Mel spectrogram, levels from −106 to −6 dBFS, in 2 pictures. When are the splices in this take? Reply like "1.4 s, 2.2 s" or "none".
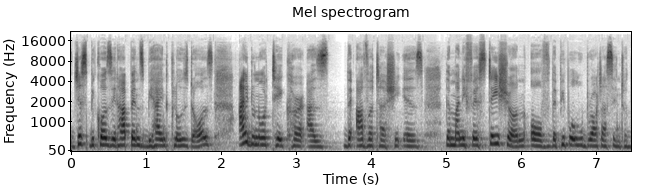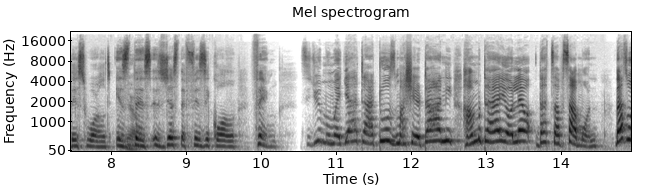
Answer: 10.4 s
